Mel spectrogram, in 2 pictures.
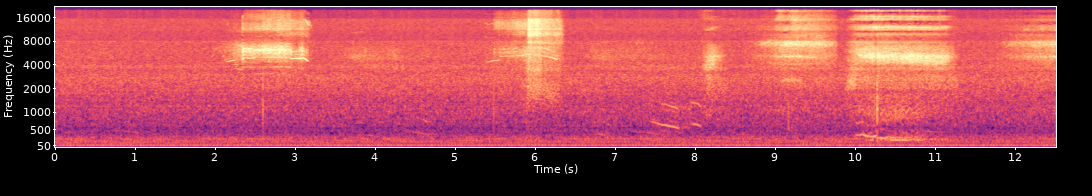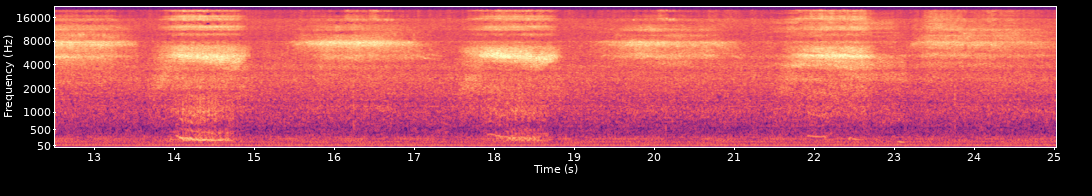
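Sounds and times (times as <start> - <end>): person snoring: 21.7 - 22.8.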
